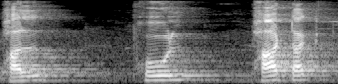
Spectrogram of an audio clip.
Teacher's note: फ का उच्चारण दोनों होंठ को चिपककर एक साथ अलग होने से होता है। फ को इंग्लिश में PHA लिखते हैं, तो वहीं फ से फल, फूल, फाटक आदि आदि।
